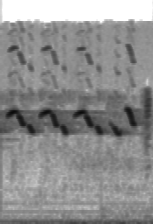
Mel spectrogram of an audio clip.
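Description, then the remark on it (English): A western oriole, a western counterpart of the Baltimore oriole, sings a clear, whistled song of looping notes that rise and fall in a continuous phrase, alone over a faint low background hum. “And up next, a Western equivalent of the Baltimore Oriole is today's featured feathered friend, presented by Birdwatching Magazine.”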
